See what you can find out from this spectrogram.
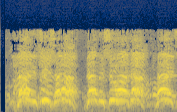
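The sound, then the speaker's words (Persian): Opposition militia fighters cheering and chanting in Benghazi, Libya, with loud, rhythmic bursts of many voices, a brief pause in the middle, then more repeated chants. “این صدای ملیشه های مخالف معمر القذافی در شهر بندری بنغازی است که دیروز بعد از آن خوشحالی میکردند”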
